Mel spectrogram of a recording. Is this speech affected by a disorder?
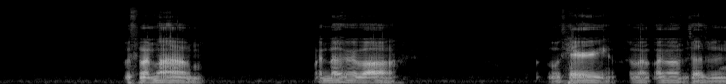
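Yes: multiple system atrophy.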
